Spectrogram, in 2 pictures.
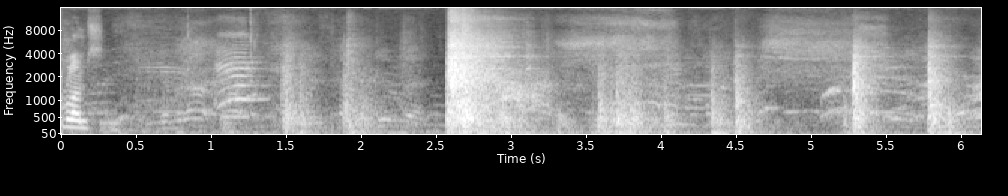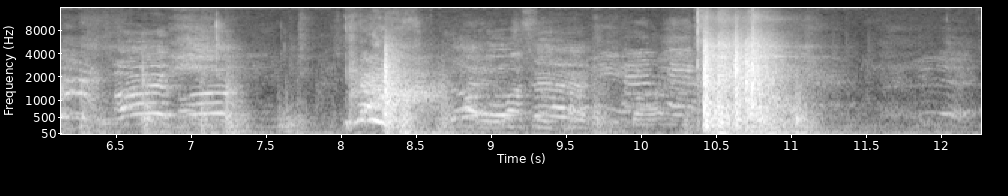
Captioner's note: crowd chatter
